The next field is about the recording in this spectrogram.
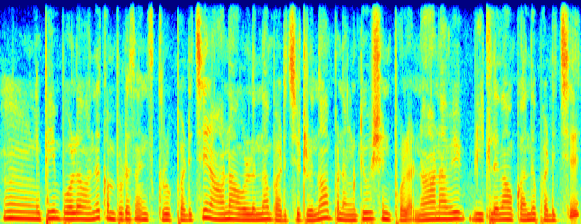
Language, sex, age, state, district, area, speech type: Tamil, female, 18-30, Tamil Nadu, Tiruvarur, urban, spontaneous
